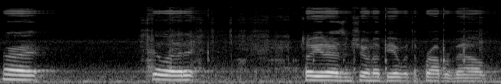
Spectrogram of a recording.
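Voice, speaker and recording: A man's high-pitched voice with ordinary pitch variation at a moderate pace, amid noticeable background noise and audible room echo. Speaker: auto mechanic. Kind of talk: tutorial. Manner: casual, filler-heavy.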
